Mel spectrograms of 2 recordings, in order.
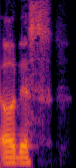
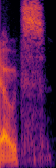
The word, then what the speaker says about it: Oates: So hopefully it's not Otis or something like that. – Nope, you're good. It's definitely Oates.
